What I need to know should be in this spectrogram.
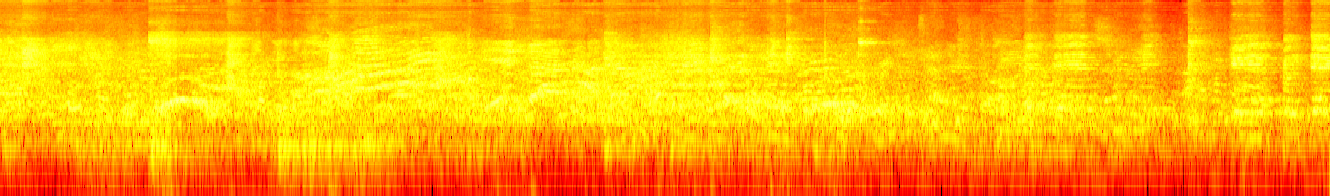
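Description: A group of young women sing together, heard from a distance in a hall.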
